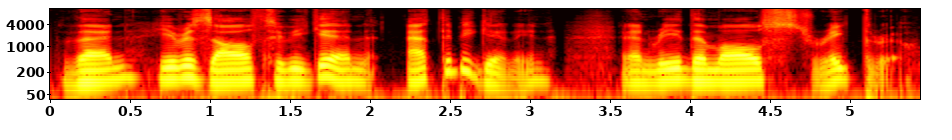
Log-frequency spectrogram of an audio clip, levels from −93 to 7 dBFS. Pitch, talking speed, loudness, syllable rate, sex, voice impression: 120 Hz, 155 wpm, -16 LUFS, 4.2 syllables/s, male, very masculine, very adult-like, thick, slightly tensed, powerful, slightly bright, soft, slightly clear, fluent, slightly raspy, cool, intellectual, refreshing, slightly sincere, calm, slightly mature, slightly friendly, slightly reassuring, very unique, elegant, slightly wild, sweet, lively, kind, intense, sharp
